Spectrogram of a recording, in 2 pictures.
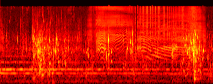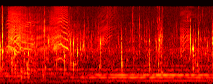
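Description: Soft, sustained relaxation music, a held chord that shifts to new notes about six seconds in, with dolphin whistles and clicks over it: many quick rising and falling whistles and short clicks, busiest in the first half.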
